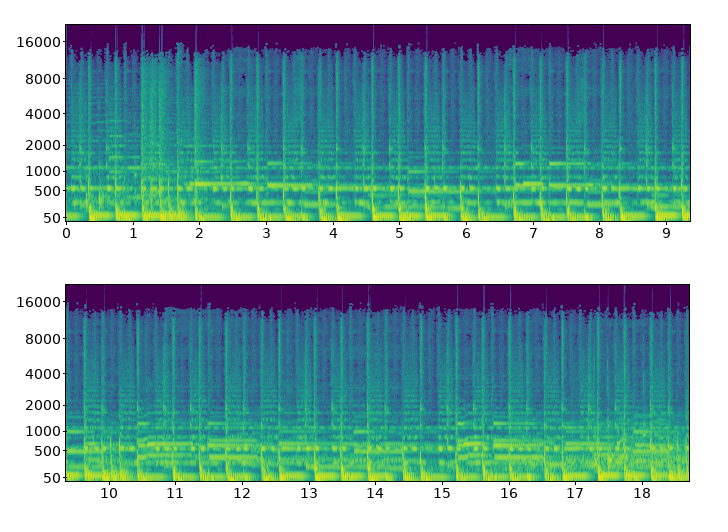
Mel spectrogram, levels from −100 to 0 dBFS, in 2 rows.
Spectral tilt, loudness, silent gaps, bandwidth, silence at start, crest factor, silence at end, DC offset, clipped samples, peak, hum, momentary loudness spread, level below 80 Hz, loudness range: -6.5 dB/octave; -14 LUFS; none; 14 kHz; 0 s; 12 dB; 0 s; under 0.1%; 0.1%; 0 dBFS; none; 4 LU; -14 dBFS; 1 LU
